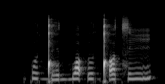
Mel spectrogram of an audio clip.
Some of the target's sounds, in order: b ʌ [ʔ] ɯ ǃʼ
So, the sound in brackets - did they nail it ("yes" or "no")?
yes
